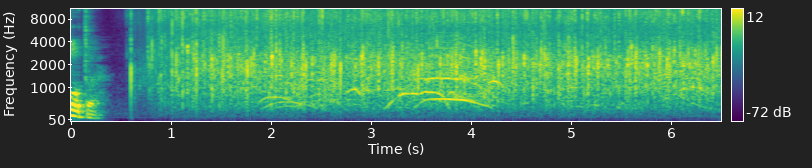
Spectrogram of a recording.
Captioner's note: applause, cheers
